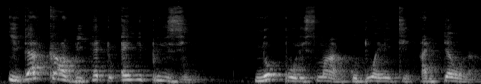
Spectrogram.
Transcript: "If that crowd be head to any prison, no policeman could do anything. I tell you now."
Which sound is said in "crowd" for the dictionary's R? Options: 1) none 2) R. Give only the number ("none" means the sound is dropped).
1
